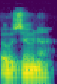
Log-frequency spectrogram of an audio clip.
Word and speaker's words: Ozuna: charge after their arrest his name is pronounced Ozuna oh Zuna there we go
